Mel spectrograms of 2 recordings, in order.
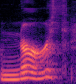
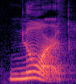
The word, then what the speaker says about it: north: It's not nurth, it's north.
